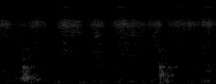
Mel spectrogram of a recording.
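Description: A paintbrush dragged in sweeping strokes through thick wet paint on a painting panel, a faint bristly scrubbing hiss with brief dips between strokes about every half second.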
